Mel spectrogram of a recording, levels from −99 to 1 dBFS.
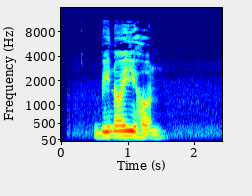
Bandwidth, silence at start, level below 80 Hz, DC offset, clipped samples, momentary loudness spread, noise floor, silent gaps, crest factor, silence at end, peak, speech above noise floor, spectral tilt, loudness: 9.8 kHz; 0.5 s; -74 dBFS; under 0.1%; under 0.1%; 20 LU; -67 dBFS; none; 16 dB; 1 s; -8 dBFS; 46 dB; -7 dB/octave; -21 LUFS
